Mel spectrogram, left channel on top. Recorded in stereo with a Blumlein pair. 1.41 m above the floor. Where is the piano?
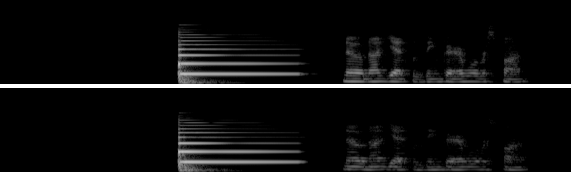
Straight ahead, 0.7 m.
